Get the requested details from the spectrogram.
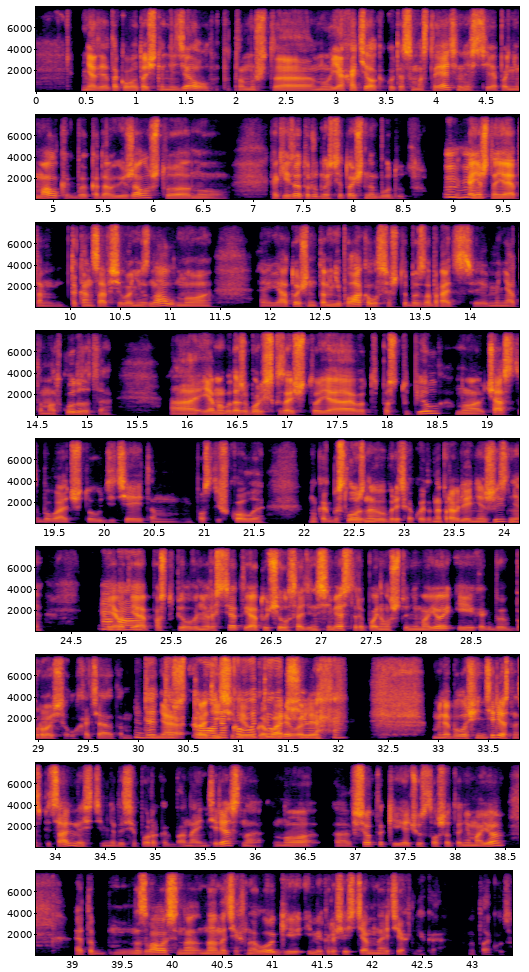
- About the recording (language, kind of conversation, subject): Russian, podcast, Когда ты впервые почувствовал себя взрослым?
- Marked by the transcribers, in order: laugh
